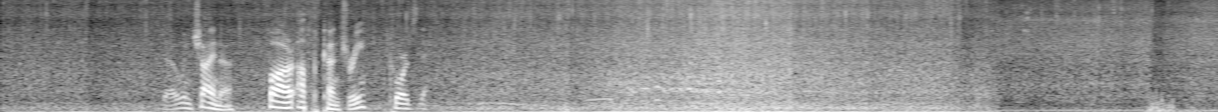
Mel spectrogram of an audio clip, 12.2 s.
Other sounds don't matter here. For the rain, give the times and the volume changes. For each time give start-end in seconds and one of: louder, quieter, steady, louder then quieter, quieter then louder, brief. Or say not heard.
0.0-12.1 louder then quieter.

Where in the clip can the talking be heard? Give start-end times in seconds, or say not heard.
1.6-4.2.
